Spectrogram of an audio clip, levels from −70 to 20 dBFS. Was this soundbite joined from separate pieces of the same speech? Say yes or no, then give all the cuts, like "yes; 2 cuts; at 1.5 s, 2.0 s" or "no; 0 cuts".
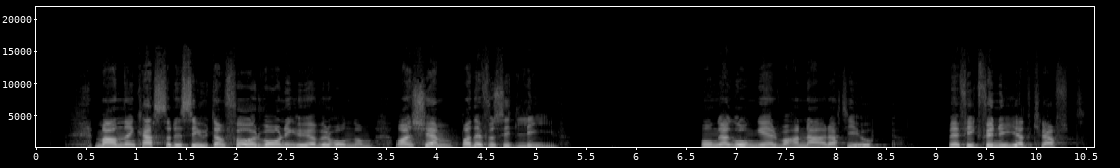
no; 0 cuts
